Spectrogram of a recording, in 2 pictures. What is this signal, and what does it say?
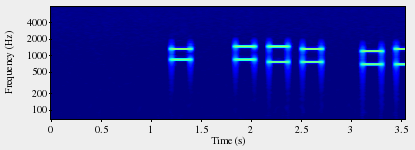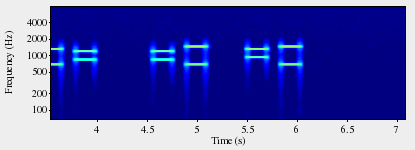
DTMF, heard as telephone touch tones, dialled by machine, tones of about 190 ms. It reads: 8 965 127 73 03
